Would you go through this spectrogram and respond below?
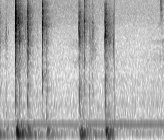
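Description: Keys clack on a computer keyboard as a password is typed, a handful of close, crisp taps in two quick clusters over a faint steady hum.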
